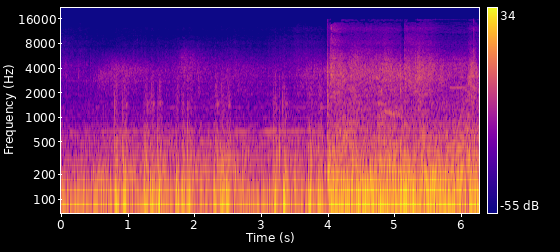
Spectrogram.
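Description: In Call of Duty Ghosts, RCS fuel lines are ignited with gunfire, giving a series of dull booms and pops that swell into a loud, sustained explosive roar partway through, with game voices faintly underneath.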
